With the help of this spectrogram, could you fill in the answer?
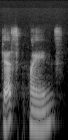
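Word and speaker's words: Des Plaines: And everybody, it is Des Plains. Sometimes people accuse me of saying the name wrong. They're obviously not people from Chicago. It is Desk. Now I'm wondering was Des Plains where John Wayne Casey lived.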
